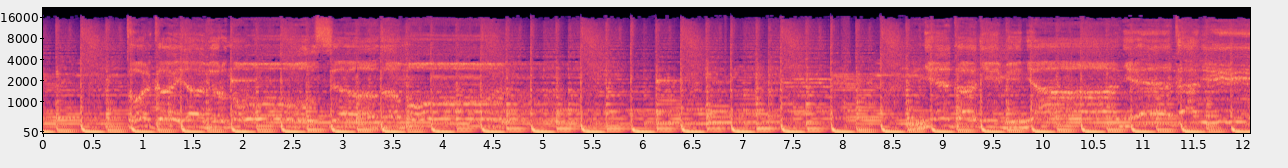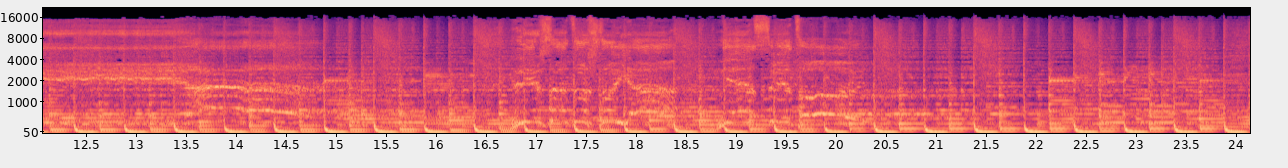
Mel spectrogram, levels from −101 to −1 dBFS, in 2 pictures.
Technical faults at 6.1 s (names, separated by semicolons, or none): Wi-Fi interference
